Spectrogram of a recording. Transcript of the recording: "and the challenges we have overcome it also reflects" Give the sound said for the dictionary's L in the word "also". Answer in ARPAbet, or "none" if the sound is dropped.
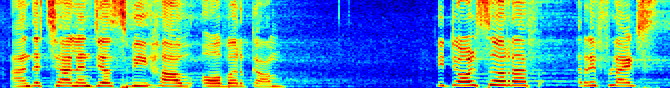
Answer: L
